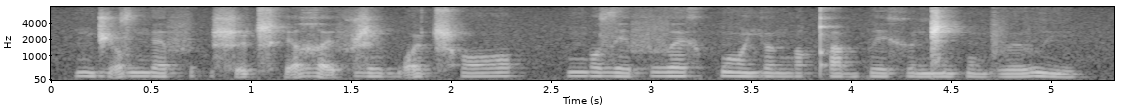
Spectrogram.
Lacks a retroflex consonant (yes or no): no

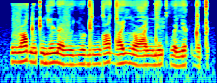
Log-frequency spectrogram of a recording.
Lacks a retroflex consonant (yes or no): no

